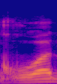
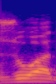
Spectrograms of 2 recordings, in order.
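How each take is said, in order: First: It starts with a g sound. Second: It starts with a j sound. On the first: "ये तीनों आवाज़ें गलत हैं" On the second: "ये तीनों आवाज़ें गलत हैं"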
